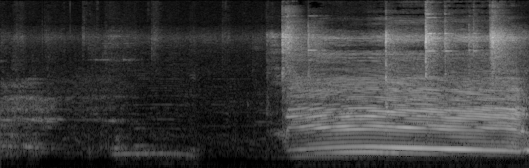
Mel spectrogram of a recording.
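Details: Cows ready to leave, mooing: after faint murmurs, a loud drawn-out moo rises in from about the third second, harmonic-rich and steady for over two seconds.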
